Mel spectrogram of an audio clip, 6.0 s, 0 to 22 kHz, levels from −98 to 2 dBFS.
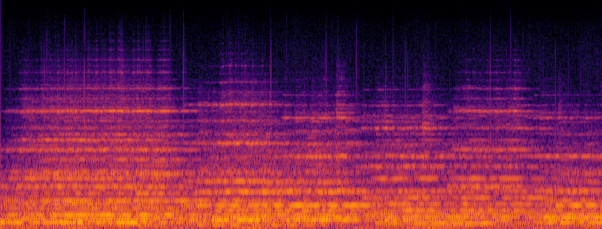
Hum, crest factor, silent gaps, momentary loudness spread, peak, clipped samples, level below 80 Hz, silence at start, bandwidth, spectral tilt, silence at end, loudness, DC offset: none; 14 dB; none; 5 LU; -10 dBFS; under 0.1%; -40 dBFS; 0 s; 8 kHz; -8 dB/octave; 0 s; -24 LUFS; under 0.1%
